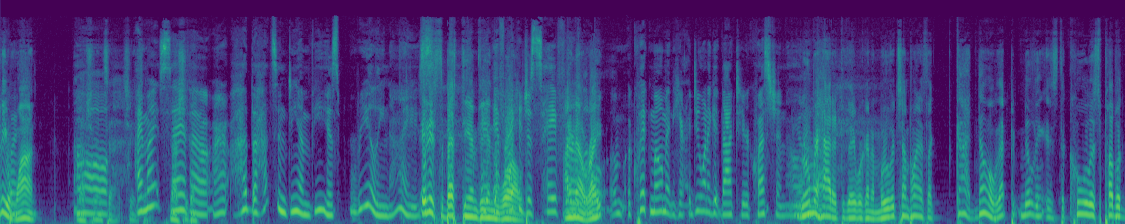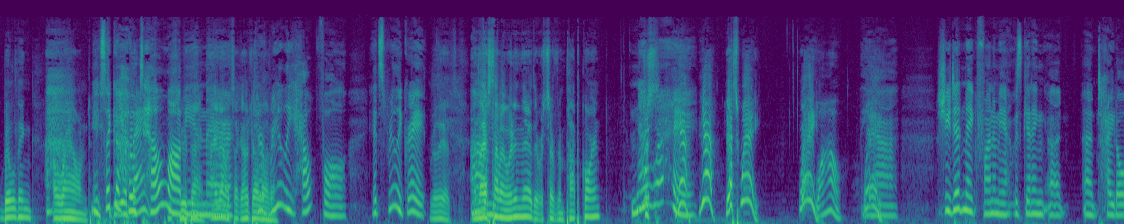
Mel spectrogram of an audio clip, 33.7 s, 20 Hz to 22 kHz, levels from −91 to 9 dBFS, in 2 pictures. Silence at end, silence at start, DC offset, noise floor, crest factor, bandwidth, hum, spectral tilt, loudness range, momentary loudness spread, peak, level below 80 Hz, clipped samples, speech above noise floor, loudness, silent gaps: 0 s; 0 s; under 0.1%; -54 dBFS; 14 dB; 16 kHz; none; -6 dB/octave; 6 LU; 12 LU; -6 dBFS; -36 dBFS; under 0.1%; 35 dB; -20 LUFS; none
